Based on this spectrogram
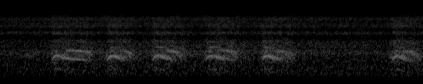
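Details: Bald eagle giving a series of six short, squealing call notes, each slightly rising then dropping, spaced about half a second apart, over a steady loud hiss.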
